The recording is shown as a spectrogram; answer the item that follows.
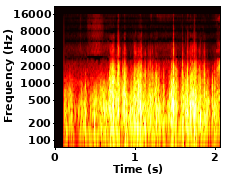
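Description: Wind buffeting the microphone, an uneven rushing noise that starts a moment in and rises and falls.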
